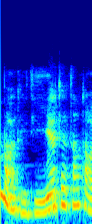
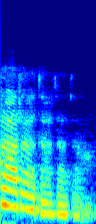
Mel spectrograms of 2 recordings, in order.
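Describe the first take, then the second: First: The pitch goes up into a high voice. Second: The pitch drops down low and fades out. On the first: The speaker sounds optimistic. "So you go up in the sentence" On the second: The speaker sounds pessimistic. "dumping the voice down in the cellar"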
